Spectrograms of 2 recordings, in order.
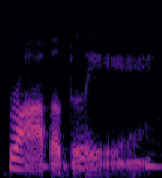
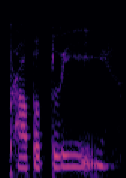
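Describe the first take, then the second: First: Slow, whispered "Probably." with a rising end. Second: Whispered probably. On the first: Streamer musing to herself over her drawing, slow whisper. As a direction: breathe "Probably." slowly, as a musing question. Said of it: "slow whispered repeat". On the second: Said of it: "whispered to herself". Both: Real, not acted.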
